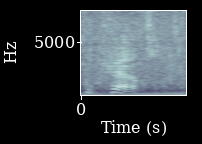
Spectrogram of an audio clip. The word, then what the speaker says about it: Phuket: And of course the largest island in Thailand is pronounced Phuket and spelled phonetically in English, fuck it.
